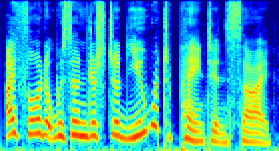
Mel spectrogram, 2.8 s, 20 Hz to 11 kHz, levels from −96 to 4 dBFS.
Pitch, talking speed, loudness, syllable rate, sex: 235 Hz, 215 wpm, -18 LUFS, 5.6 syllables/s, female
